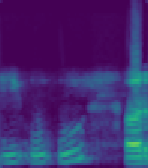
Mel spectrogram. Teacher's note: संवृत वे स्वर होते हैं जिनके उच्चारण में मुख विवर छिद्र लगभग बंद सा रहता है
